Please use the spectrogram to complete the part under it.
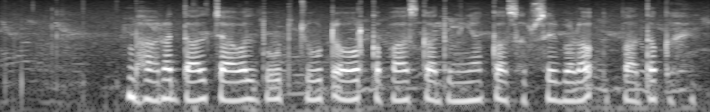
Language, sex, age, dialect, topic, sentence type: Hindi, female, 18-24, Marwari Dhudhari, agriculture, statement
